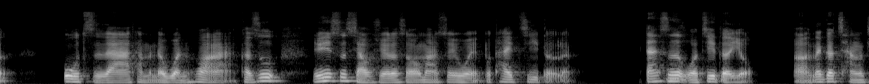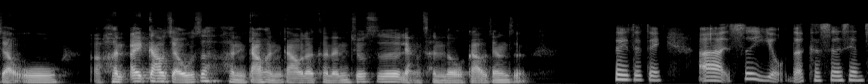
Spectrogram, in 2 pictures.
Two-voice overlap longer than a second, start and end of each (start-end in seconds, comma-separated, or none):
none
